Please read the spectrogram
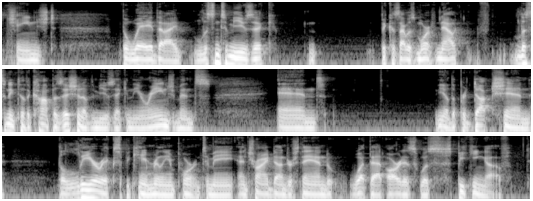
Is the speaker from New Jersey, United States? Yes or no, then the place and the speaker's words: yes; New Jersey, United States; moved away as an adult; I'm from New Jersey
